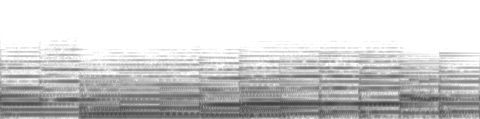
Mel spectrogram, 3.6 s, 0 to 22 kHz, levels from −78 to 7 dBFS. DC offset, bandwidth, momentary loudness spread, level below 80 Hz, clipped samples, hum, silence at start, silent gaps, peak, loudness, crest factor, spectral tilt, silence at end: under 0.1%; 4.5 kHz; 6 LU; -54 dBFS; under 0.1%; none; 0 s; none; -8 dBFS; -21 LUFS; 12 dB; -10 dB/octave; 0 s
